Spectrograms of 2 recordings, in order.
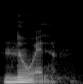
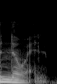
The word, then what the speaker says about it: Noël: Joyeux Noël. Et voilà, there you go. Joyeux Noël. again, say it several times in a row so that it rolls off the tongue. Joyeux Noël.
